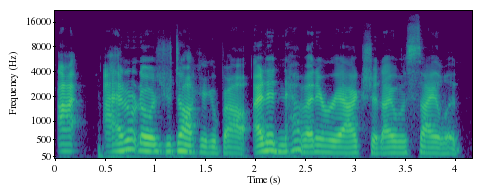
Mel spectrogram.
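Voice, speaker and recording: Woman with a low voice cohosting a fan podcast, thoughtful, kinda tentative, working it out as she talks. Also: fairly even intonation, brisk, a bit bright, smooth. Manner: thoughtful, tentative, thinking aloud. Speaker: podcast co-host. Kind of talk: casual fan discussion.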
